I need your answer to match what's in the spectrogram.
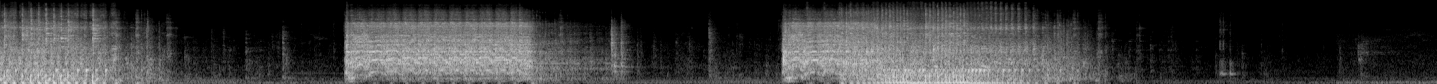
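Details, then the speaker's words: John Deere 318 garden tractor with Onan P218G engine: two long steady cranking bursts, about three turns a second, no firing; spark confirmed and fuel pump working, no-start from fuel starvation. "looking like right now we need to address a fuel issue"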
